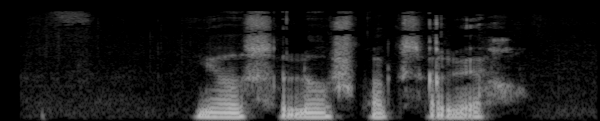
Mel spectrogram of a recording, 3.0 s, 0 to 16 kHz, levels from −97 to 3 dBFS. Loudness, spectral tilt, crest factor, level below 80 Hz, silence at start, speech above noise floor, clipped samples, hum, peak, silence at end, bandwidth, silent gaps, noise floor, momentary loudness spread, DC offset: -30 LUFS; -6.5 dB/octave; 18 dB; -68 dBFS; 0.95 s; 44 dB; under 0.1%; none; -16 dBFS; 0.45 s; 11.5 kHz; none; -74 dBFS; 8 LU; under 0.1%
